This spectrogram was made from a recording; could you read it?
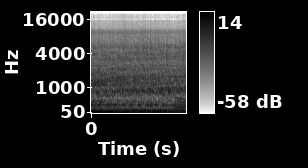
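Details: BMW F90 M5 first start-up after new spark plugs installed, ahead of a planned tune, left to idle: deep, steady idle with even low rumble and no stumble, tick or miss; engine running smoothly.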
